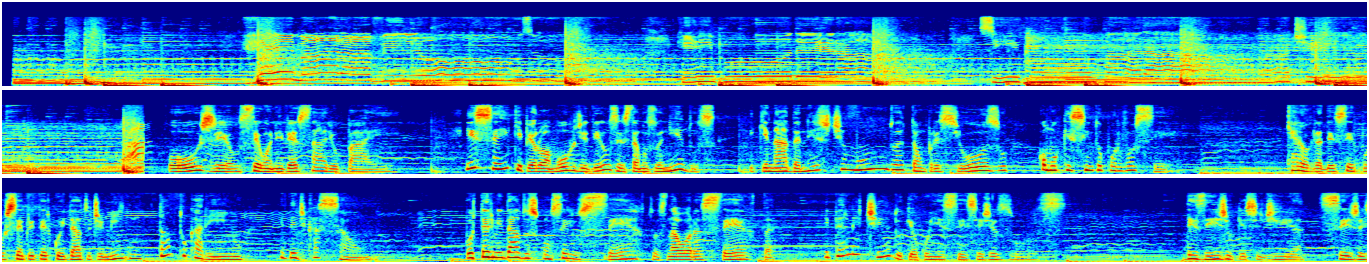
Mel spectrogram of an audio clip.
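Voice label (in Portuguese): aniversario evangelico para pai feminino, telemensagem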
